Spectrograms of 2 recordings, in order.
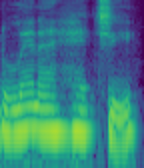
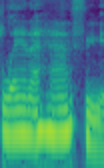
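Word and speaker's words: Lannahechee: He pronounces it like Lenahechi or Lenahachi. And Arthur clarifies that no, it's pronounced Lanahassee. And he's like, English is fucking stupid.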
